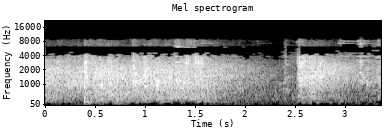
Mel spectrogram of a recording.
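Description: A heavy metal chain rattles and clatters continuously as it is pulled up by two sides, with a couple of sharper bangs against the box it came out of standing out from the dense, noisy clanking.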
